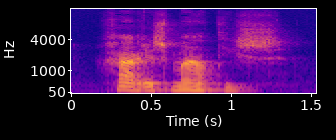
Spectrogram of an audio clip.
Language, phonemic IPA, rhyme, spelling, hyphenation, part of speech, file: Dutch, /ˌxaː.rɪsˈmaː.tis/, -aːtis, charismatisch, cha‧ris‧ma‧tisch, adjective, Nl-charismatisch.ogg
- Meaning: 1. charismatic (pertaining to the gifts of the Holy Spirit) 2. charismatic (personally influential or affable)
